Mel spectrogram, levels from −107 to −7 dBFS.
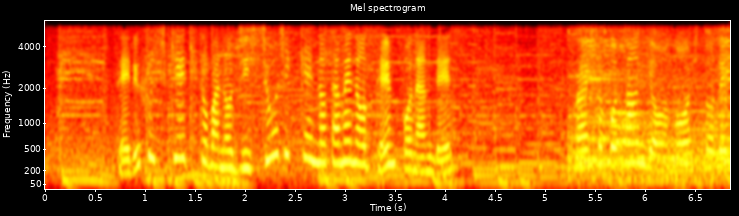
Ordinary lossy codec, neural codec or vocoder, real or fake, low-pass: none; none; real; 5.4 kHz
